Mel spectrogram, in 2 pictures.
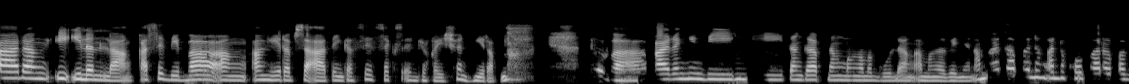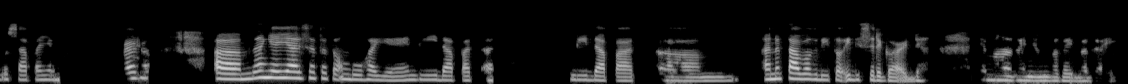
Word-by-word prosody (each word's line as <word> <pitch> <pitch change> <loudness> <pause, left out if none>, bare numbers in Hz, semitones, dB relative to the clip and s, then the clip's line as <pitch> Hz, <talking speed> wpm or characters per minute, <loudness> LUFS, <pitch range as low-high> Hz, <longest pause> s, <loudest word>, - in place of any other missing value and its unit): Parang 290 -2 +7
iilan 230 -7 +6
lang, 175 - +5
kasi 260 - +1
'di 205 -1 0
ba, 215 +1 +6 0.2
ang 205 +1 +2
hirap 200 -2 0
sa - - +5
atin 180 +1 -5
kasi 225 +7 -5
sex 205 +1 -9
education, 180 +3 -4
hirap 175 -2 -2
non - - 0 0.6
'di 335 -2 -5
ba? 180 -2 +3 0.2
Parang 245 +1 +5
hindi 240 -2 +1 0.5
tanggap 215 0 +1
ng 205 0 -3
mga 195 -1 -4
magulang 175 - -4
ang - - -2
mga 175 -1 -3
ganyan, 170 0 -4
ang 265 - +3
bata 350 +4 -5
pa 355 - -10 0.6
para 255 -1 -3
pag-usapan. 215 -3 -6
'yung 210 - -5 0.6
Pero 280 +3 -1 1.1
nangyayari 305 -1 +5
sa 290 0 -4
totoong 245 -4 -4
buhay 220 -2 -3
eh, 190 -1 -6
hindi 215 0 -6
dapat 195 -1 -3
ah, 185 - -5 0.7
hindi 215 -2 -7
dapat, 180 -3 -1 0.2
ahm, 170 +1 -6 0.2
ano 235 +2 +2
tawag 245 -3 +4
dito 210 -1 -4
i-disregard 200 -4 -2 0.7
'yung 205 -1 -8
mga 195 0 -1
ganyang 175 -1 -1
bagay-bagay. 165 -2 -7
210 Hz, 140 wpm, -20 LUFS, 180-245 Hz, 1.1 s, Parang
